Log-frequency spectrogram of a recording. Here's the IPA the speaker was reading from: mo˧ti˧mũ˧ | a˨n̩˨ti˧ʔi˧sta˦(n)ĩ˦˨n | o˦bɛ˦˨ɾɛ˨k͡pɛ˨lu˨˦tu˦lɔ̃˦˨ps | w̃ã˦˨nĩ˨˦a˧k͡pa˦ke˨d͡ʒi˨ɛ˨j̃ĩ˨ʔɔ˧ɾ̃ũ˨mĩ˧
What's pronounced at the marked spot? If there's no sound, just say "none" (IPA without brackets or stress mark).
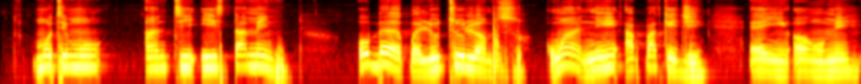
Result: m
